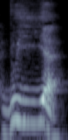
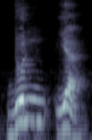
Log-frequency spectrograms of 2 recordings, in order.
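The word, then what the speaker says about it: دنيا: Tapi khusus untuk kata dunya, maka tidak boleh dibaca duya. Hanya dibacanya menjadi jelas dunya, dunya.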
